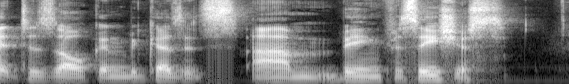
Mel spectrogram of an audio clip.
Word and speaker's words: Tzolk'in: I'm talking about Tzolk'in. flabs, my flabs. Talking about Tzolk'in. Oh, yeah. The T is silent.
